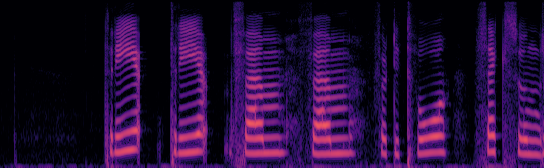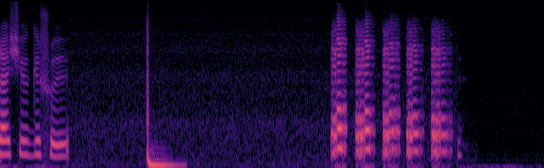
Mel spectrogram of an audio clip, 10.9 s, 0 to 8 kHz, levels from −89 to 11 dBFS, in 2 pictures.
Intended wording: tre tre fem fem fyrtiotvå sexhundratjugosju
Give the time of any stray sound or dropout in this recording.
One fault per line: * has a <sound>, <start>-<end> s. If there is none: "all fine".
* has a thud, 6.9-7.3 s
* has a laugh, 8.7-10.0 s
